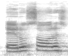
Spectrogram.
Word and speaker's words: Pterosaurus: This is the Pterosaurus with a P in the beginning, which is silent.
